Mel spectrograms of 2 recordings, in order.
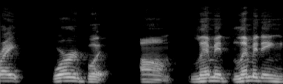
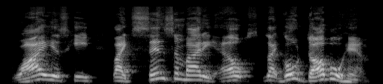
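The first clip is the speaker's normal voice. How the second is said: mock exasperated, fed-up griping yell; 4 semitones higher than usual. Recalling watching a tense game with friends, retelling yelling at the TV. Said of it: "I was yelling at the TV like".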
